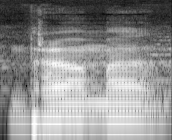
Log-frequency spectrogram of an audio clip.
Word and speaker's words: भ्रम: line का उच्चारण मत भ्रम ब्रमर नाद वि वृद्ध कोपम मत के बाद भ्रम शब्द है भ्रम ब्रह्म चकि संयुक्त अक्षर होता है संस्कृत श्लोक में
